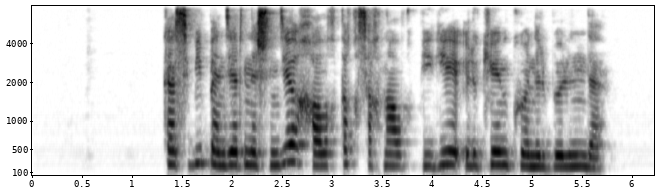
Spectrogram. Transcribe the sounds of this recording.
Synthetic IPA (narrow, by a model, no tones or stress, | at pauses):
kʲʰæsɪbijpʰænd̪e̞ɾd̪ɪŋɪʃɪnd̪e̞χɑlˠəq̚t̪əqsɑχnɑlˠəq̚b̥ijɡʲe̞ʔʏlkʲe̞ŋkʲʰɵnɪɾbɵlɪnd̪ɪ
